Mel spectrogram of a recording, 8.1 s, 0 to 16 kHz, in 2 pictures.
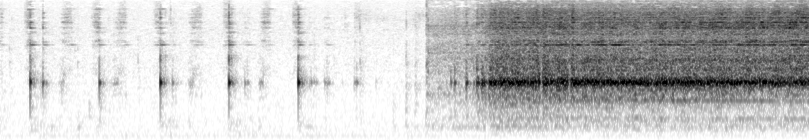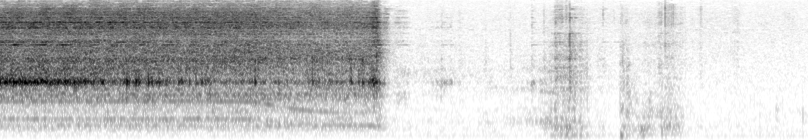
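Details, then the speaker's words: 1974 Honda XL70 cylinder head, drill-lapping a replacement for a bent valve; steady drill whir with even fine gritty hiss, really smooth with no friction; smooth valve lapping. "you can kind of hear when it gets really smooth sounding I mean there's like no friction"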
